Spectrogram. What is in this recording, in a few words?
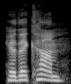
combat gradual quiet; hl2; ep1; alyx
